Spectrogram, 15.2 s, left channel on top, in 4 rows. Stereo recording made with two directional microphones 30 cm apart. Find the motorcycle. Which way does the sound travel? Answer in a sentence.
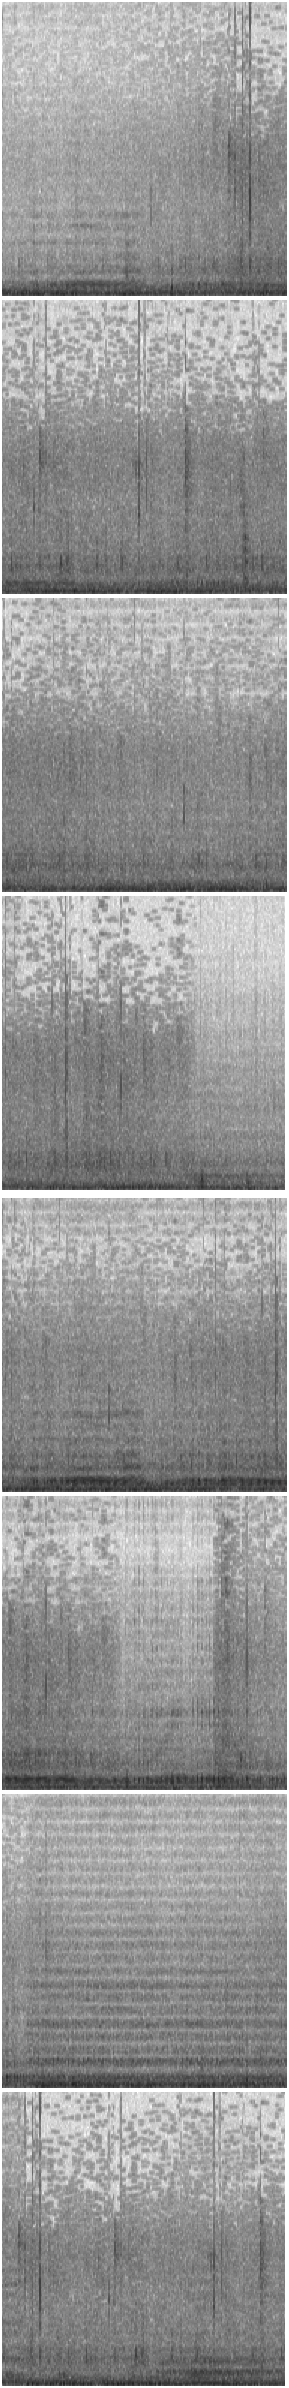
In this clip you hear the motorcycle stay put.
